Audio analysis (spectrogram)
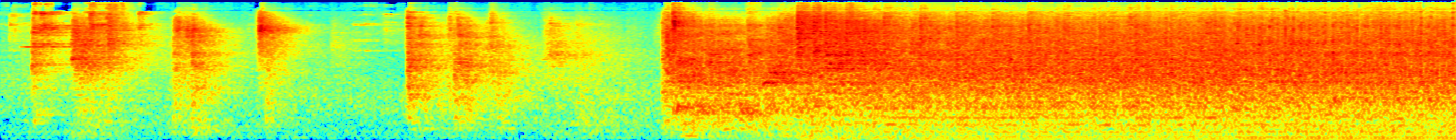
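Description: A diesel tractor engine is cranked and then catches at about three seconds, jumping to a loud, steady idle that runs to the end. Loose tools rattle over the engine, and no one speaks.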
